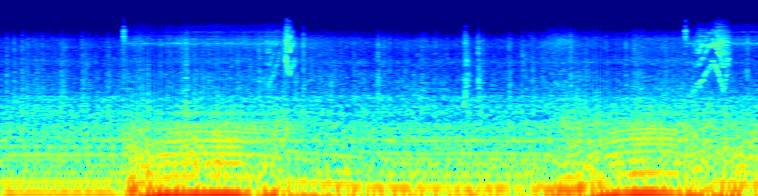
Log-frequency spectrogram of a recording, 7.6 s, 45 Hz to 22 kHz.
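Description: Suzuki Jimny JA11's small three-cylinder turbo engine heard from inside the cabin, accelerating away on a wet road. Its low rumble swells about a second in, eases, and swells again around six seconds as it revs up through the gears.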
